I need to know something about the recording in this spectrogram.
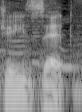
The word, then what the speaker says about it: Jay-Z: to musicians Beyonce and JayZ of course they are now the owners of Spotify so Beyonce formerly of Destiny's Child and jayzed of um sorry I'm being told it is JayZ Beyonce and JayZ but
